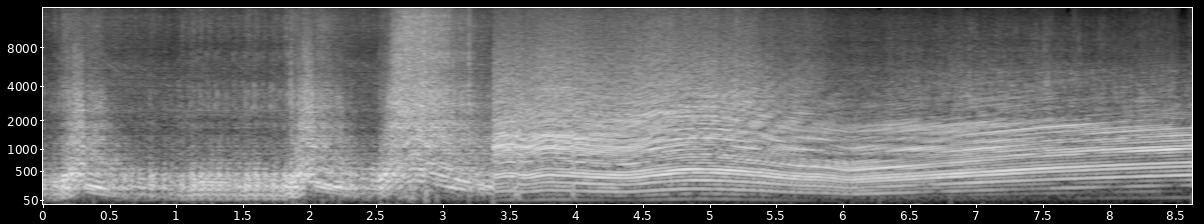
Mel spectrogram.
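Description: V4 sport-bike engines: an Aprilia RSV4 revved hard on its stand, a quick run of sharp throttle blips, then a V4 bike accelerating away. Its engine note climbs, drops back and climbs again through the gears.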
